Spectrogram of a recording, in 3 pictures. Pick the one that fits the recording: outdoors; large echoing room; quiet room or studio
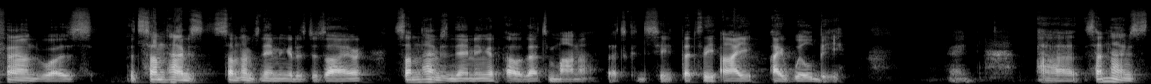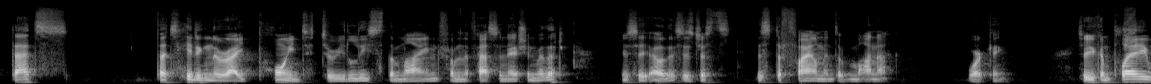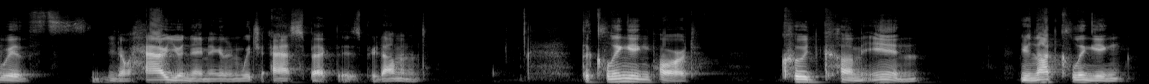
large echoing room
